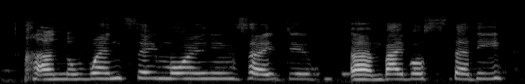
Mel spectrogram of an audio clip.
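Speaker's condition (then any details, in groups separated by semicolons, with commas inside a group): Cerebral palsy; talks too fast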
